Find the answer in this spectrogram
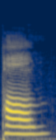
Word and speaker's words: palm: wessel silent t and palm silent l next now write the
